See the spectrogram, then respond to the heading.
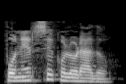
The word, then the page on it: ponerse colorado: European Spanish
